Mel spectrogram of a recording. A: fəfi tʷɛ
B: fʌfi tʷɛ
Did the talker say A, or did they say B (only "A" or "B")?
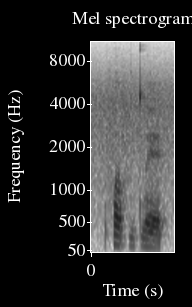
B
